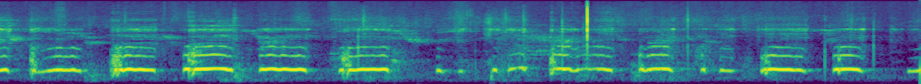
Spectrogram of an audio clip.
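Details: Rabbits mating, giving clear, evenly pitched humming honks in a quick rhythm of roughly two to three per second, some notes longer and some clipped short.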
